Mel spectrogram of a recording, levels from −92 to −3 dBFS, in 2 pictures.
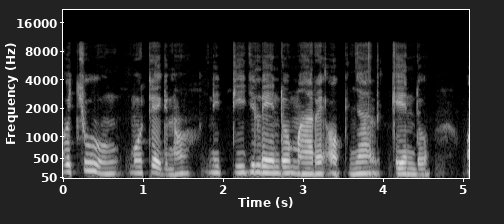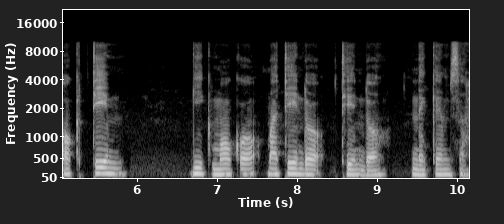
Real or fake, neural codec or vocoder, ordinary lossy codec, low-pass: fake; vocoder, 22.05 kHz, 80 mel bands, WaveNeXt; none; 9.9 kHz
